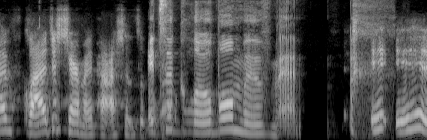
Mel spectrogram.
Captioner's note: laughs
